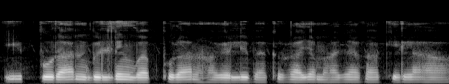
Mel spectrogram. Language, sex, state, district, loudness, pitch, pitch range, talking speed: Hindi, male, Uttar Pradesh, Ghazipur, -17 LUFS, 110 Hz, 110-115 Hz, 175 wpm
